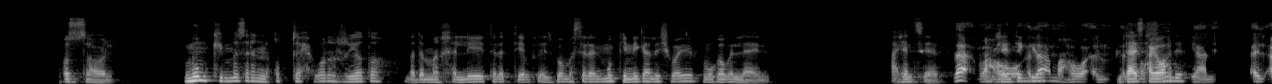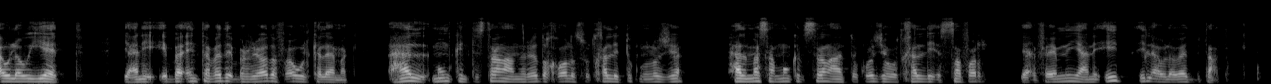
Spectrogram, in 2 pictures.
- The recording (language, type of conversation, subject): Arabic, podcast, إيه أهم نصيحة ممكن تقولها لنفسك وإنت أصغر؟
- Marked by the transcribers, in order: none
